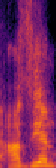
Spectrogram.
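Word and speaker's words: ASEAN: আচ্ছা, আজিয়ান বলতে কি বুঝে একজন জিজ্ঞেস করেছেন, ভাই এটার উচ্চারণ আজিয়ান হলেও বানানটা হচ্ছে আসিয়ান। আসিয়ানের নাম শুনেছেন? Association of south east এশিয়ান Nations, ওইটাকে আমরা আজিয়ান বলছি, উচ্চারণটা আজিয়ানই হওয়া উচিত।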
